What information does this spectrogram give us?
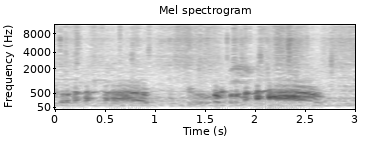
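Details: A male pigeon courting a female to impress her gives low, throaty rolling coos in two swelling bursts, a soft burbling rhythm; the setting sounds indoor and quiet.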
